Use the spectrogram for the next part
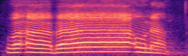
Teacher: مد متصل ہے، 2.5 الف سے لے کر 3 الف کے برابر لمبا کریں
